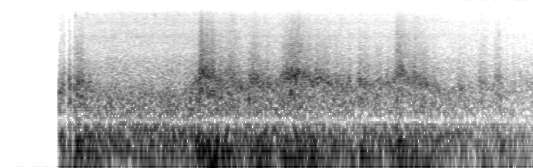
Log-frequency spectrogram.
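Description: Wind blowing over the microphone: a steady low rumble with rushing noise and a few stronger gusts, starting abruptly half a second in.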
